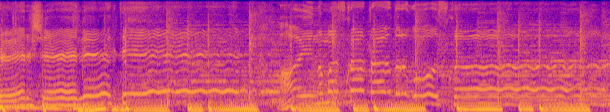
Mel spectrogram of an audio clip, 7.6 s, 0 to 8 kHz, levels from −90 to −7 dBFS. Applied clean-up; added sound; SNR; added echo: none; Thunder; 19 dB; none.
